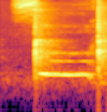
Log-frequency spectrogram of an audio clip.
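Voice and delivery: "souris" in two clapped beats, high and loud; "souris" split loudly for counting; syllable-by-syllable. Shown as a demonstration. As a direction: stretch "souris" as sou, then ri. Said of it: "Faites-le avec moi".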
